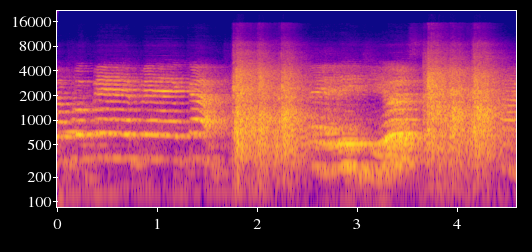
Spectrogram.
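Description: A class joins in the rhythmic Tepuk PPK clapping game, with bursts of group clapping breaking in between stretches of voices chanting together.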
